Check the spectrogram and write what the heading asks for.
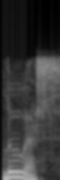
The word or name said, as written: Lewes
